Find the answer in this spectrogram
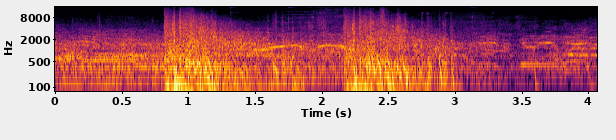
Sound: gunshots

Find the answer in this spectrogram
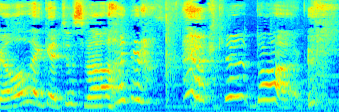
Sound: laughs

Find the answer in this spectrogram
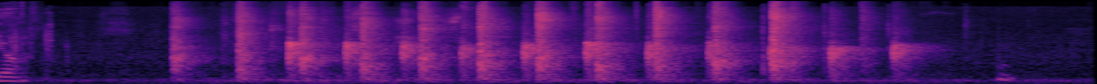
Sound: audience applauding

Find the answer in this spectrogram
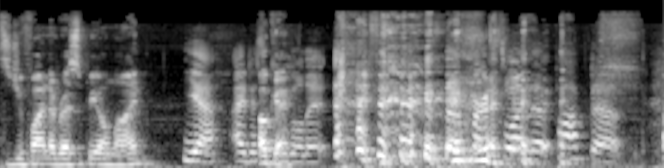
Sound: laughs

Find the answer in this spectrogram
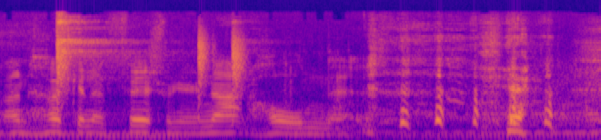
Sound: laughs

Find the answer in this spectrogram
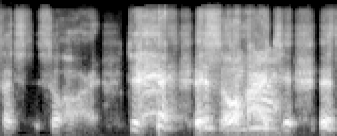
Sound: laughing

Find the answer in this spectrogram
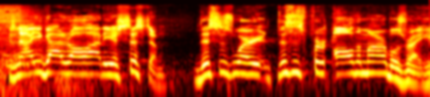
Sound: none

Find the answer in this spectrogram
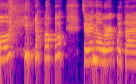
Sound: laughs

